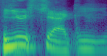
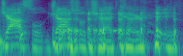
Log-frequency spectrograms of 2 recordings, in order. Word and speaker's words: Juszczyk: I told him the right pronunciation. Nah, you should have. Juszczyk. I should have told him something different and messed with him. Josselchek. Jossicek. Juszczyk.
